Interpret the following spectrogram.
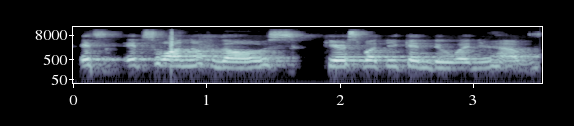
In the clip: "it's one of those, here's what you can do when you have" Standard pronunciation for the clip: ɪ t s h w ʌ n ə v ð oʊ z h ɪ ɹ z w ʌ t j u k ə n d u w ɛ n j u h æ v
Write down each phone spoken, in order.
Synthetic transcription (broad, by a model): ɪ t s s w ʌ n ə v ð oʊ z h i ɹ s w ʌ t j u k ə n d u w ɛ n j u h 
